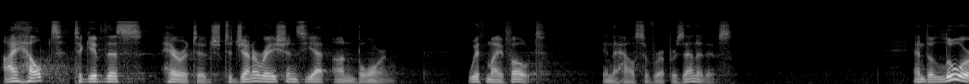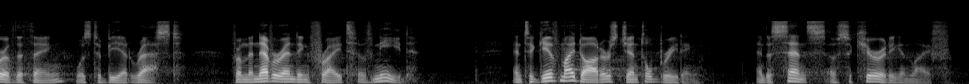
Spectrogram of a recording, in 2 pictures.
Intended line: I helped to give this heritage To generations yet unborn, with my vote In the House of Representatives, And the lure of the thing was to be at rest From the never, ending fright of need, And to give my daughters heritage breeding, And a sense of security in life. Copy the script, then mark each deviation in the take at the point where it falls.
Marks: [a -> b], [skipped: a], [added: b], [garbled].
I helped to give this heritage To generations yet unborn, with my vote In the House of Representatives, And the lure of the thing was to be at rest From the never, ending fright of need, And to give my daughters [heritage -> gentle] breeding, And a sense of security in life.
